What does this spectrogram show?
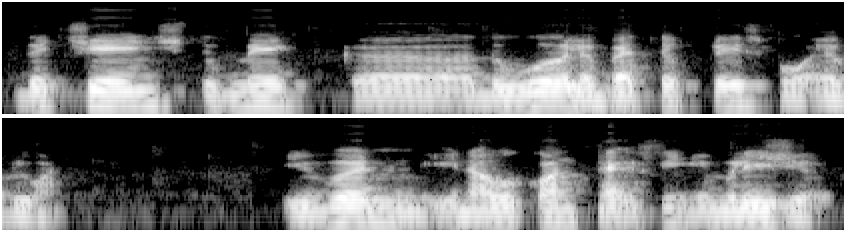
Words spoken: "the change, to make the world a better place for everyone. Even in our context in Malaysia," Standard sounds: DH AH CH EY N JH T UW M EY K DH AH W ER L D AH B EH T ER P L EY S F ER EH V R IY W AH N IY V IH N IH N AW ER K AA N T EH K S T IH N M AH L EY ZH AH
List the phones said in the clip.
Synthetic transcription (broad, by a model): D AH CH EY N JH T UW M EY K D AH W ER L AH B EH T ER P L EY S F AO EH V R IY W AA N IY V IH N IH N AW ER K AA N T EH K S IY IH N M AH L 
